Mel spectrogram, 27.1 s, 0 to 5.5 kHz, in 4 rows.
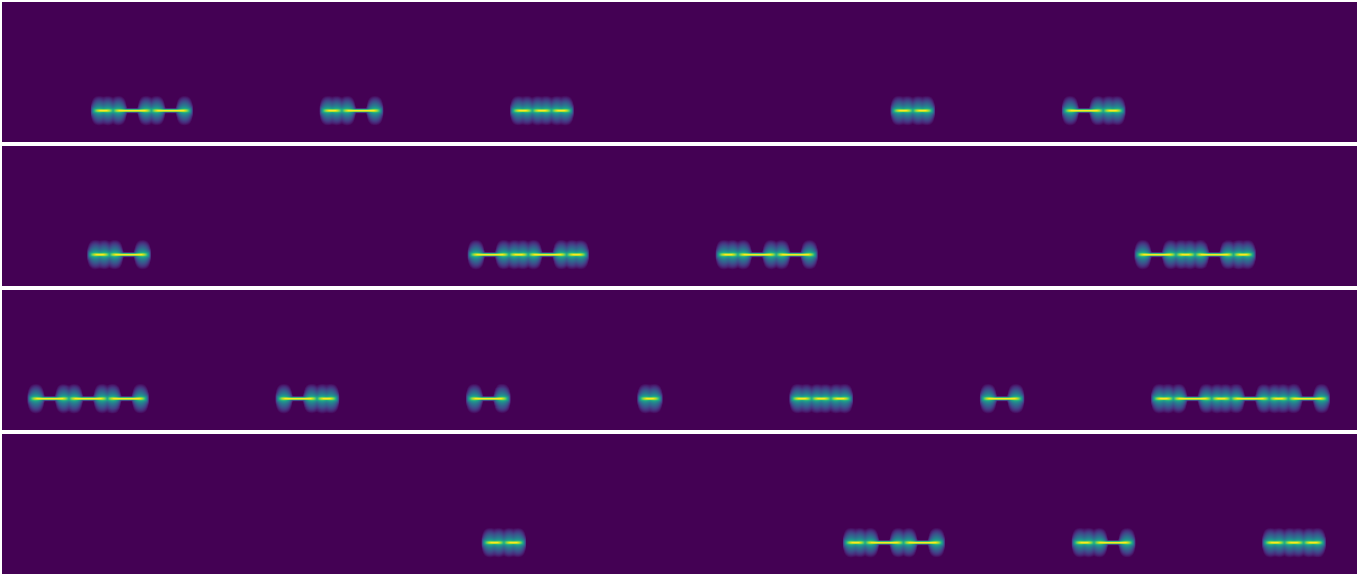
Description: Morse code, heard as a keyed tone, about 25 wpm, spaced as for 10 wpm, 600 Hz. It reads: WAS IN A CW CONTEST. I WAS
